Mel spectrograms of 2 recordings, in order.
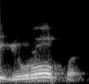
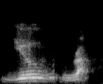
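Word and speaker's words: Europe: me okay next is don't say europa it's you rock you rap e-u-r-u-p sallam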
